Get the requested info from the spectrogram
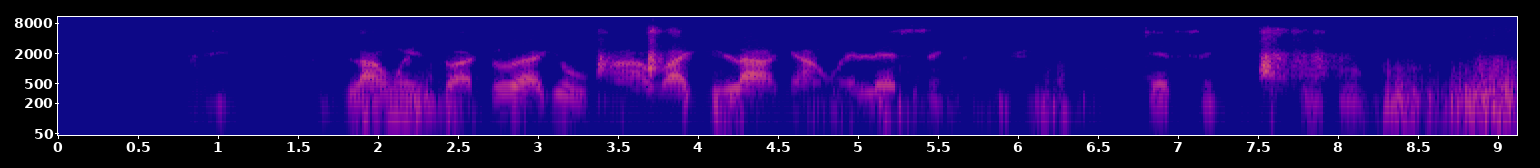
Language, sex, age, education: Yoruba, male, 15-29, tertiary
